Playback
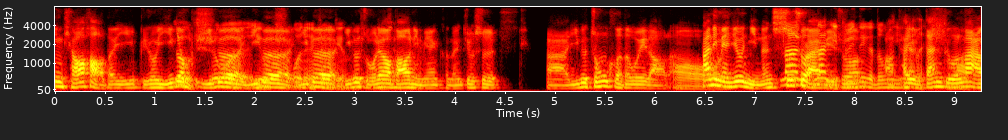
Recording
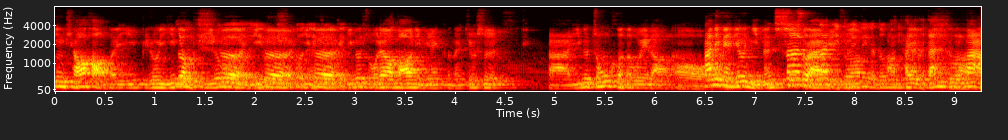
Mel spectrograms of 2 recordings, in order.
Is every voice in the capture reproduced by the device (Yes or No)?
Yes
